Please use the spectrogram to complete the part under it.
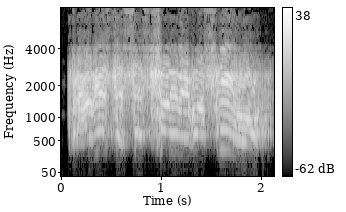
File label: player killed ally, speech cze, mood med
